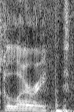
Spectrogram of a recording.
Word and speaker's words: Scolari: sure everybody knows that his name is pronounced Scolari. Paul Hinckley.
